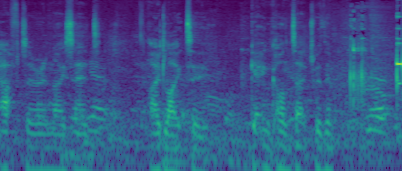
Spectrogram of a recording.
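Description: Beer glasses clink together in a toast, a few bright knocks near the end, over the busy chatter of a lively crowd.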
